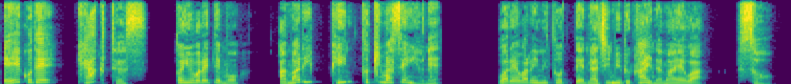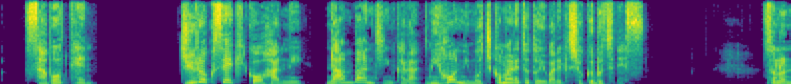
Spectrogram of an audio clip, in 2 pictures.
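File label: Japanese Corporate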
